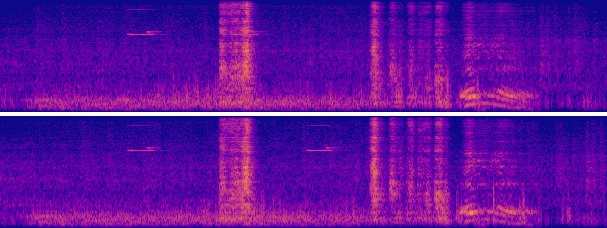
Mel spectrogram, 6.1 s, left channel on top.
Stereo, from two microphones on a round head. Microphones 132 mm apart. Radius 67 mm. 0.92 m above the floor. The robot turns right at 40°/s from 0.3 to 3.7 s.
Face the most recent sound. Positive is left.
turn(degrees=15)  # may be behind; listen again after turning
